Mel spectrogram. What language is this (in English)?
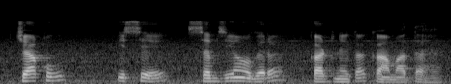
Urdu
